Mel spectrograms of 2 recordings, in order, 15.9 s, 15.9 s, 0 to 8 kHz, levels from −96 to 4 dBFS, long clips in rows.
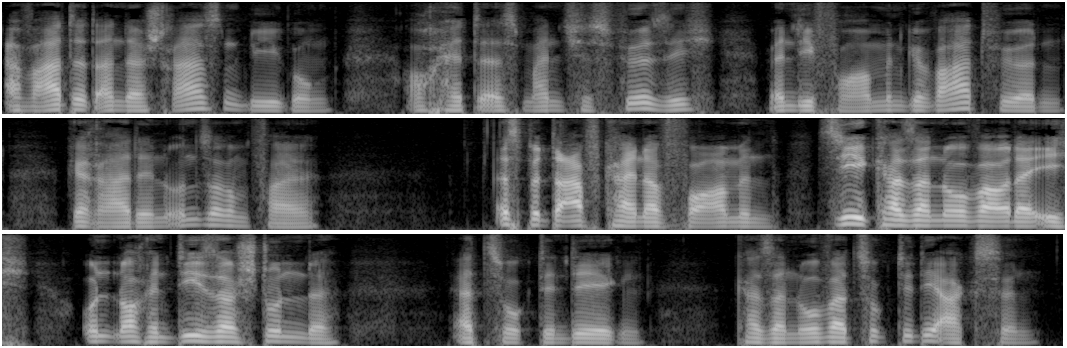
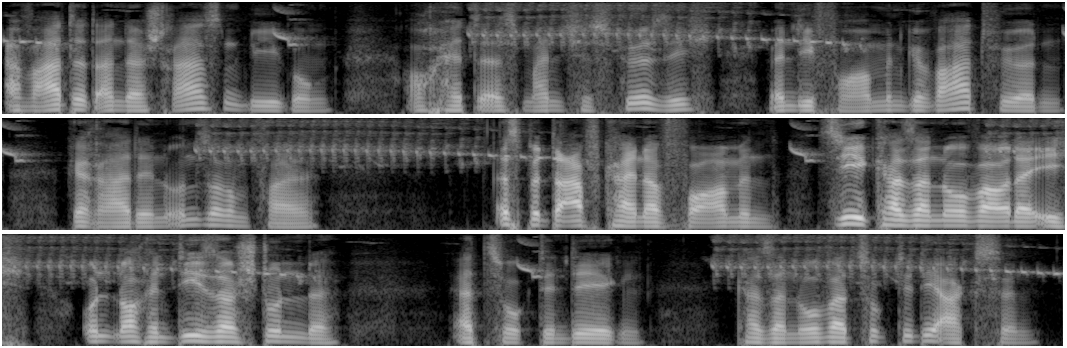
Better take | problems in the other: first | background sound (Bird); 18 dB below the speech

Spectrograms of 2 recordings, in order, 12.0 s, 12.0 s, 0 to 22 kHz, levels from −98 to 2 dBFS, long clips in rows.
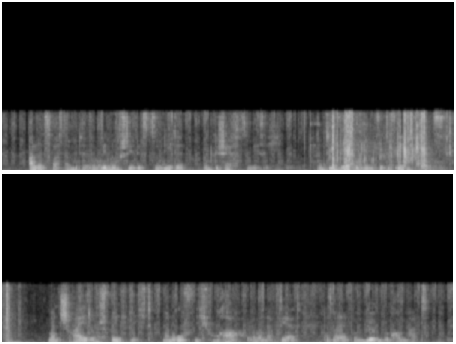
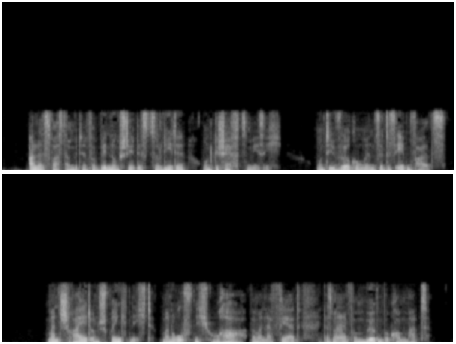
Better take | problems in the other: second | background sound (Tearing); 2 dB below the speech // room echo; dies away in 0.3 s

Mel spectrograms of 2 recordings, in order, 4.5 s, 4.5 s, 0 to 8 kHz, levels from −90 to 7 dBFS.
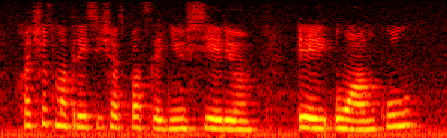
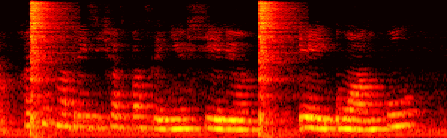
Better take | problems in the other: first | background sound (Hi-hat); 1 dB above the speech // room echo; dies away in 0.5 s

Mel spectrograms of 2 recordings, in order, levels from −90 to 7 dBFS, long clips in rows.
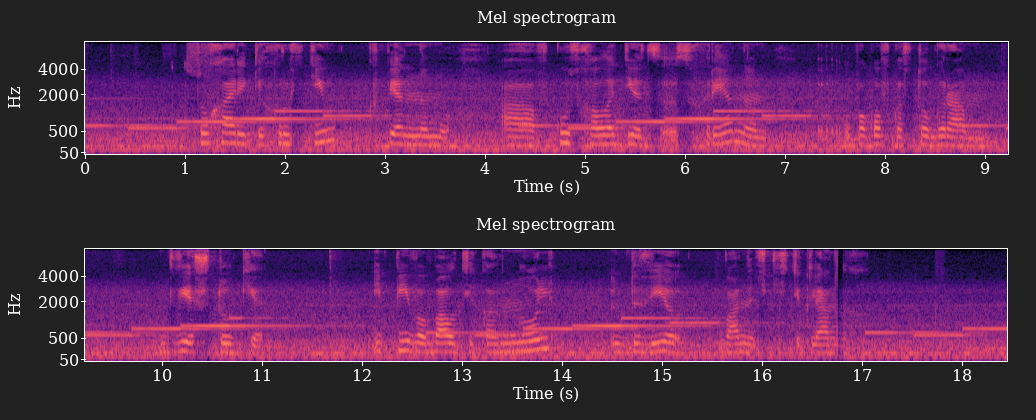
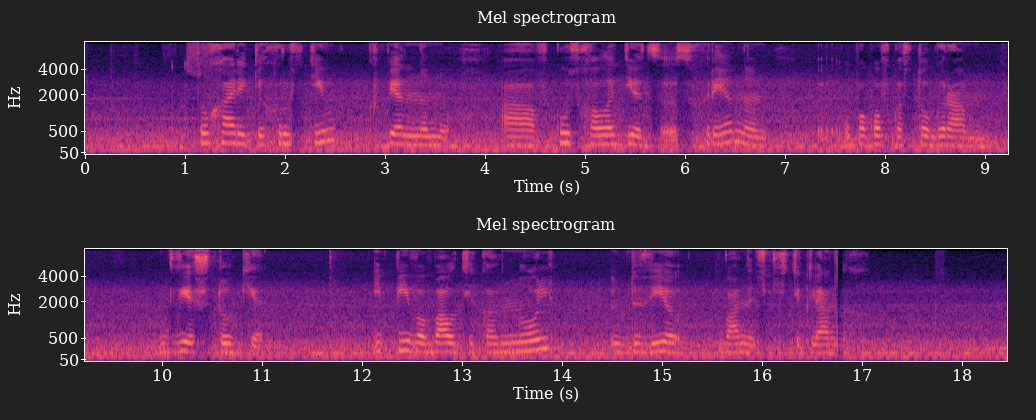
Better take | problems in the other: second | background sound (Alarm); 6 dB below the speech

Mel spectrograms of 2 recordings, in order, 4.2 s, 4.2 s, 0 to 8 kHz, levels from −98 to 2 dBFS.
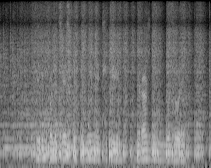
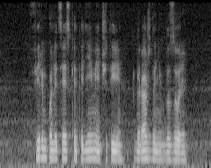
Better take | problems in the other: second | background sound (Snare drum); as loud as the speech

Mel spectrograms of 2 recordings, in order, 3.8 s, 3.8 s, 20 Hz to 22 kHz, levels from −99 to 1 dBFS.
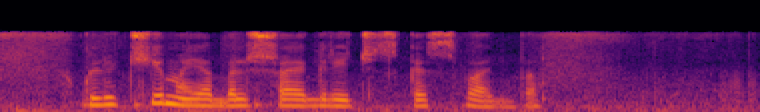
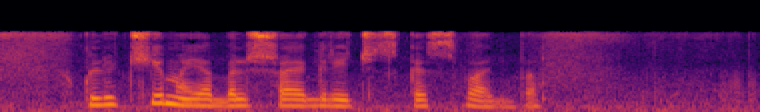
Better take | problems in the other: second | background sound (Drum kit); 19 dB below the speech

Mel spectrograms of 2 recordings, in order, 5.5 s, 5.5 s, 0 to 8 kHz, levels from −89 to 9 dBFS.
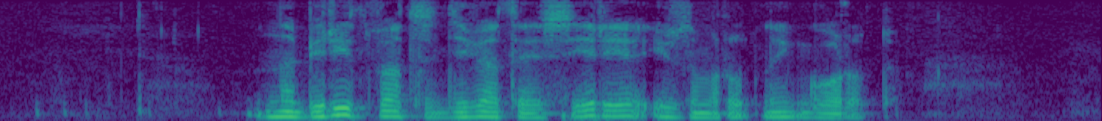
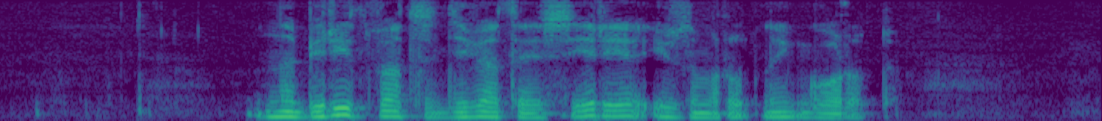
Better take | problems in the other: first | noise reduction (neural mask model Resemble Enhance denoiser)

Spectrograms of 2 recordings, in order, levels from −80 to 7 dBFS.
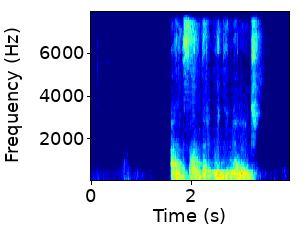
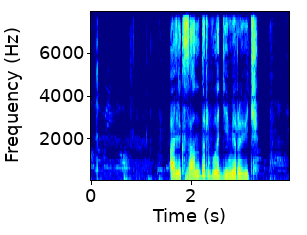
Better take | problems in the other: second | noise reduction (neural separator model SepFormer DNS4)

